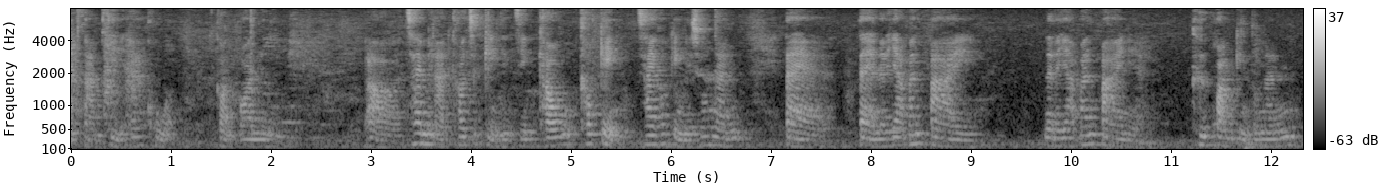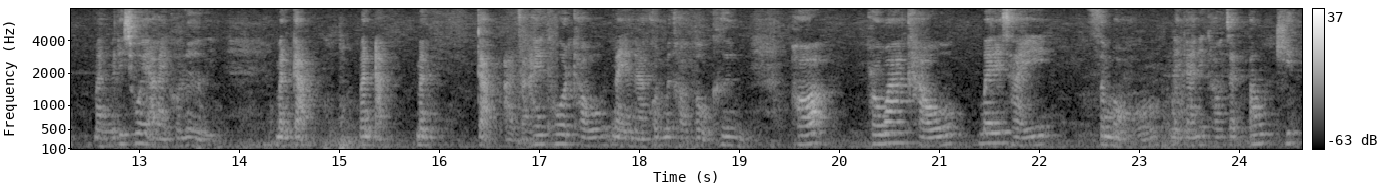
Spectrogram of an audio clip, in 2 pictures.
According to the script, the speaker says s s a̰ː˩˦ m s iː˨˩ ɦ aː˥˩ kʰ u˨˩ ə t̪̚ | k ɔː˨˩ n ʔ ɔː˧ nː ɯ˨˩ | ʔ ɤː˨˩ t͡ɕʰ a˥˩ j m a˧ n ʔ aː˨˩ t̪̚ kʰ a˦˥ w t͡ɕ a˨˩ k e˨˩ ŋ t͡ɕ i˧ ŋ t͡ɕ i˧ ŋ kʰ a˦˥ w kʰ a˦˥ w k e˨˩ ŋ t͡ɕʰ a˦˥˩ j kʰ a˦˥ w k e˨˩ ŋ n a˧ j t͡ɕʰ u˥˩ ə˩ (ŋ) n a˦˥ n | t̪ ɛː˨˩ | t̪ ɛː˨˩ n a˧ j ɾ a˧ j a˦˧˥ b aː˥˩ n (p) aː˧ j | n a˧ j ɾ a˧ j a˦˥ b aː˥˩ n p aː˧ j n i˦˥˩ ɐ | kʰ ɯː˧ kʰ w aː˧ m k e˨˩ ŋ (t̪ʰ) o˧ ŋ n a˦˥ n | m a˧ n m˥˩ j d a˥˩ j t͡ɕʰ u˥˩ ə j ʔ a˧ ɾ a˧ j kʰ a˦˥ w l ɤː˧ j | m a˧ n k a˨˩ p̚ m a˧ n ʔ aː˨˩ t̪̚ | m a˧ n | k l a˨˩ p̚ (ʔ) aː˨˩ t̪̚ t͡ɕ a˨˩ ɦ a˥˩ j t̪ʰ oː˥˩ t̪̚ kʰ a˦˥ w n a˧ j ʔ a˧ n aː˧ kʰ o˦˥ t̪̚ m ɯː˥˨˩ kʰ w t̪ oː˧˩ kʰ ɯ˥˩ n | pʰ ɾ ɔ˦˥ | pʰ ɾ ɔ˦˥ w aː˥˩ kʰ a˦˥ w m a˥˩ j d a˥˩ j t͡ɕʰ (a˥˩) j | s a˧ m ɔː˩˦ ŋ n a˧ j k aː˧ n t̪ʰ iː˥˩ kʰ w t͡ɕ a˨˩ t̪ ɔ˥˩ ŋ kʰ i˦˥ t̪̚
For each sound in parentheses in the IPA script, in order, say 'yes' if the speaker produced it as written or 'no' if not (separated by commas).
yes, yes, no, yes, no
